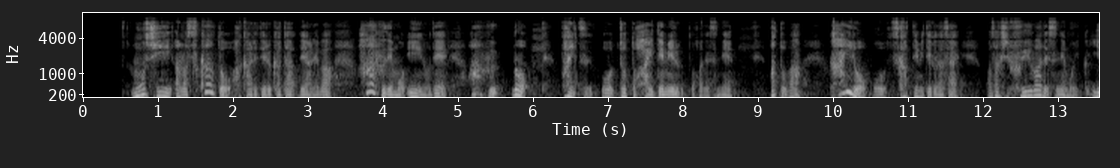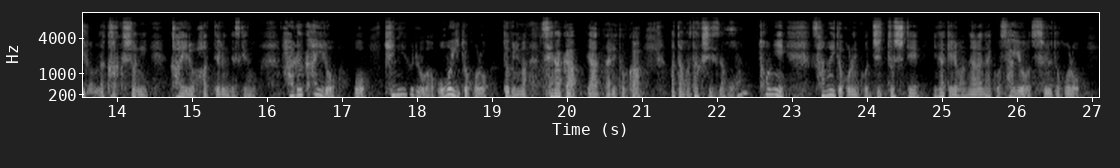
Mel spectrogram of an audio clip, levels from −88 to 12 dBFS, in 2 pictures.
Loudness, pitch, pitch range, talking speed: -33 LUFS, 120 Hz, 95-145 Hz, 365 characters per minute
